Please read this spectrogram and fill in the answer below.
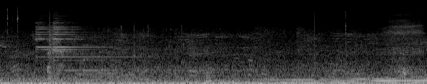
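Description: Street traffic, with a vehicle engine rumble that grows louder in the second half. A short ringing tone sounds about half a second in and fades within a second.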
